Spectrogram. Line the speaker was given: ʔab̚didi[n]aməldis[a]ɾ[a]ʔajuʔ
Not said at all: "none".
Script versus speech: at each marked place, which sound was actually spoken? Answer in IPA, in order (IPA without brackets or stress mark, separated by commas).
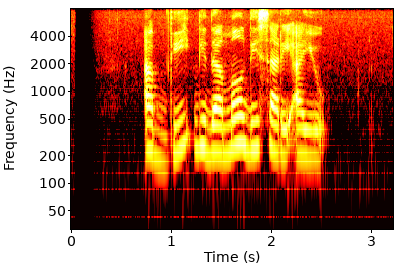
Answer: d, a, i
